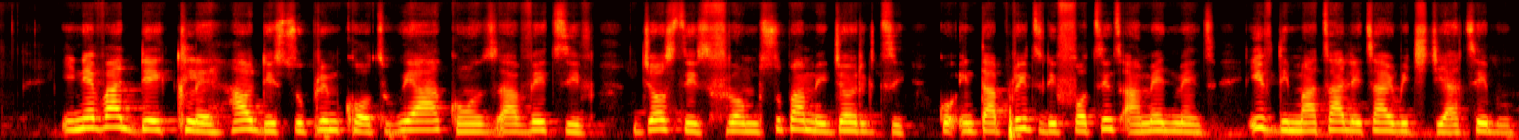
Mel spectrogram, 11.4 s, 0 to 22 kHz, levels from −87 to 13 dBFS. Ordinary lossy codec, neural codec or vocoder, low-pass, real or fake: none; autoencoder, 48 kHz, 128 numbers a frame, DAC-VAE, trained on Japanese speech; none; fake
